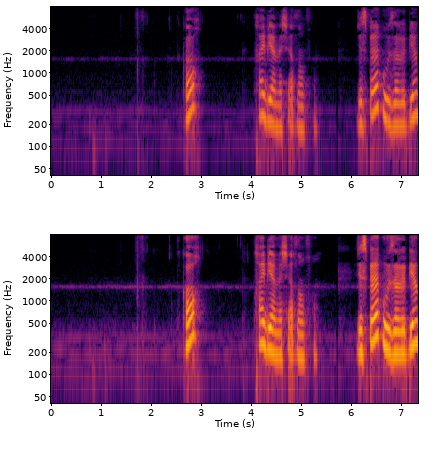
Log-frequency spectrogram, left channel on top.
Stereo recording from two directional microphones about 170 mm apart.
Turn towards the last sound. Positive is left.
turn(degrees=-35)  # may be behind; listen again after turning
